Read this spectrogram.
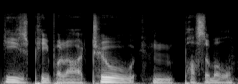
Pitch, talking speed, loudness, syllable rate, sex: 85 Hz, 125 wpm, -19 LUFS, 5.0 syllables/s, male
